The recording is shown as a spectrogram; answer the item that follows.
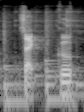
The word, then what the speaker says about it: チェック: Of course, I will check also the accent of chekku, but it should be accented. Yeah, and it was accented on the che as expected.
